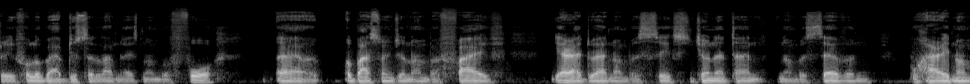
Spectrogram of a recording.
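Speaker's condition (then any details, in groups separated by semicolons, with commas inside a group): No condition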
